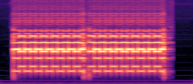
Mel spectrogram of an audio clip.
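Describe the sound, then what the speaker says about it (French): A telephone rings in two steady electronic bursts, a short break between them, clear and close with no one talking. "le téléphone sonne."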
